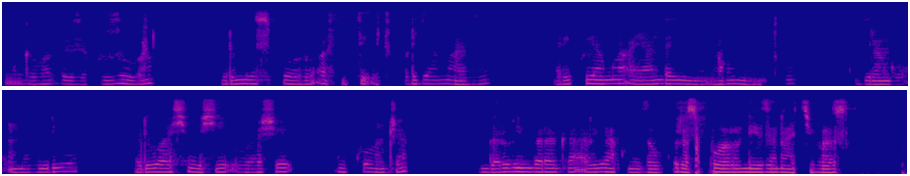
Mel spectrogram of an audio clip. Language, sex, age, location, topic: Kinyarwanda, male, 25-35, Kigali, health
